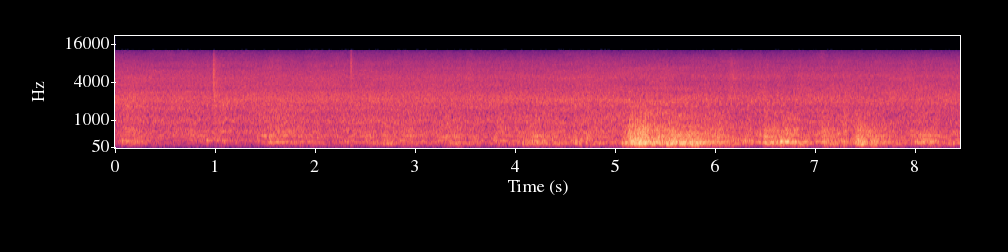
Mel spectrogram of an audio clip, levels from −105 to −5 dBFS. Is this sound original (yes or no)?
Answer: no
